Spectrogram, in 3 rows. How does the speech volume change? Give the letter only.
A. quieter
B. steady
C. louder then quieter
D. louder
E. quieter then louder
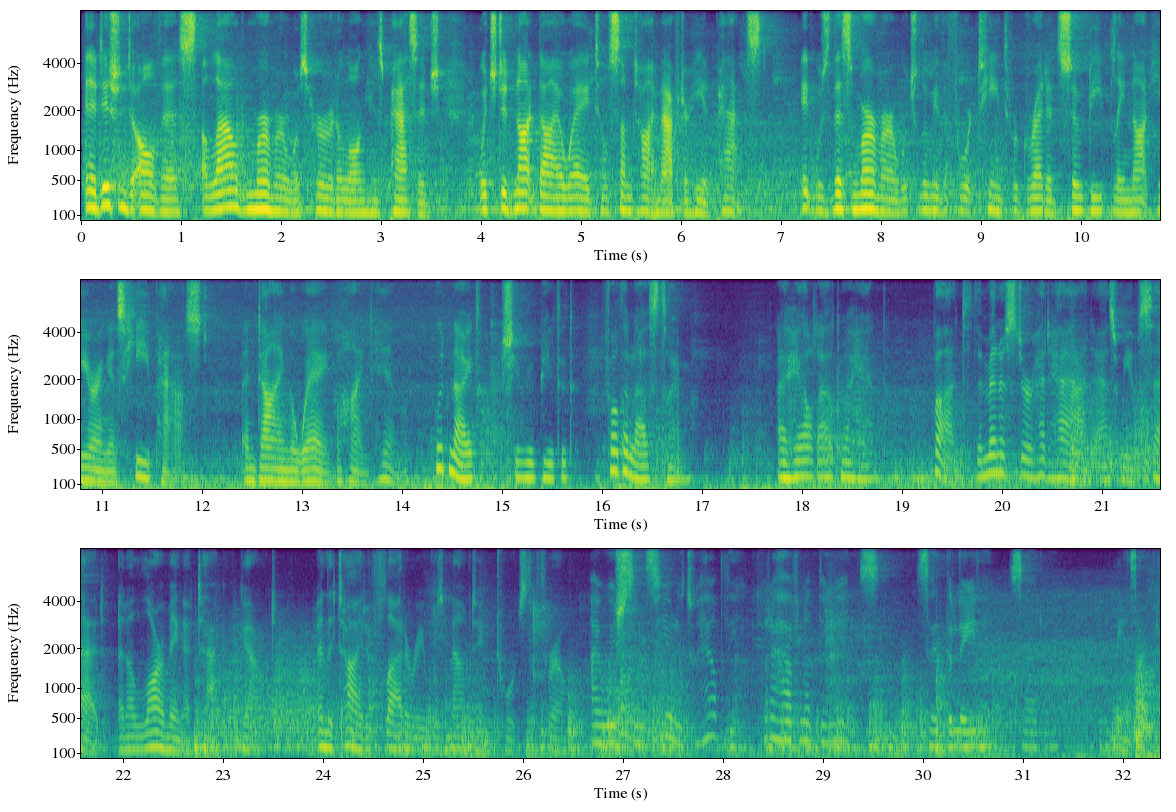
A.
